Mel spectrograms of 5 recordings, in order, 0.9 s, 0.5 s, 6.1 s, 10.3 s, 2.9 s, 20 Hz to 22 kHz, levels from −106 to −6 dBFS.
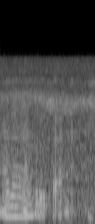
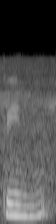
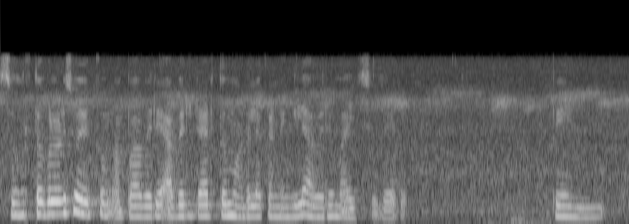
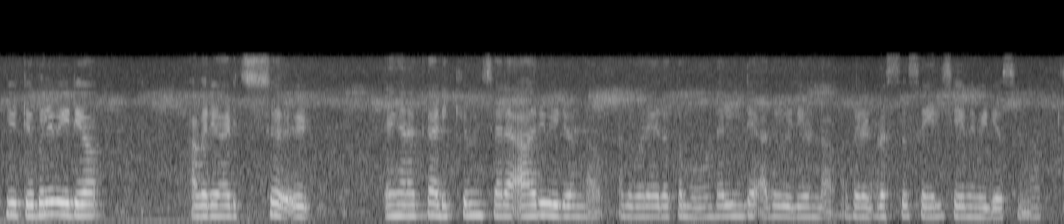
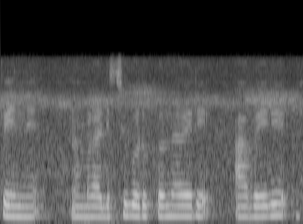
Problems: constant background noise, low volume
